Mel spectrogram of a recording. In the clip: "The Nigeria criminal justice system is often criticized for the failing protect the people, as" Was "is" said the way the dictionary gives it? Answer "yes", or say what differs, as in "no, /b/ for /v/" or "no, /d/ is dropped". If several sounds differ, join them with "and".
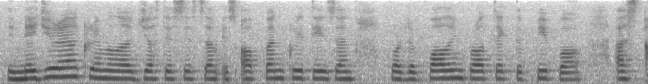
no, /s/ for /z/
